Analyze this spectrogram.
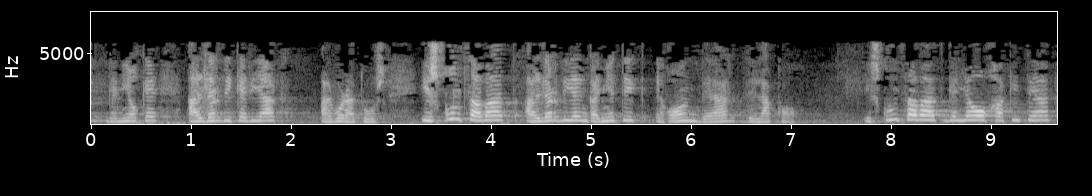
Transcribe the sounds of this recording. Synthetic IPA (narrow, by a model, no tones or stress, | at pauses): ɡe̞nio̞ke̞ald̪e̞ɾðike̞ɾiak | alβ̞o̞ɾat̪usiskunt͡saβat̪ald̪e̞ɾð̞ie̞ŋɡaɲe̞t̪ike̞ɣ̞o̞mbe̞aɾðe̞lako̞ | iskunt͡saβat̪ɡe̞jaɣ̞o̞ʝakit̪e̞ak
